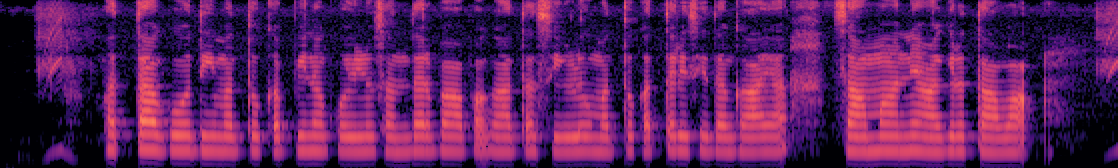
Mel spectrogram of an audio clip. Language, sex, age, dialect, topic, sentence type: Kannada, female, 31-35, Central, agriculture, statement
